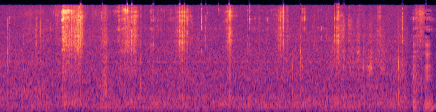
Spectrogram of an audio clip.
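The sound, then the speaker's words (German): Crunchy chewing of a large beetle being eaten: a steady run of crisp, crackling bites and grinding crunches, fairly loud and close, continuing for several seconds. “als letzte Station ein so ein großen Käfer. Na, schauen wir mal. Der ist so gut crunchy, ne? Um nicht zu sagen, das ist die Mutter der Crunchiness.”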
